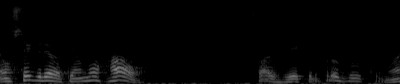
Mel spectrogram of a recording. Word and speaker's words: know-how: as expressões de propaganda e aí quem está com o slide está lá, Knov, pronuncia know-how, escreve Knowhow, então Knov, mas pronuncia know-how.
